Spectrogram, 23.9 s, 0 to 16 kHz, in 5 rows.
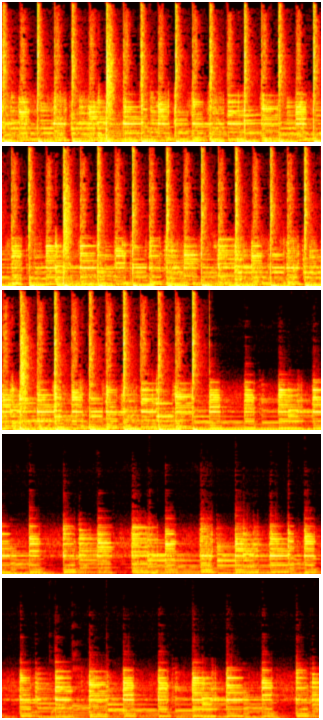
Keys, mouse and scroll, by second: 1.2 click, 1.5 scroll down 2, 1.7-2.2 middle drag, 2.2 scroll down 1, 2.4-2.7 middle drag, 2.7-3.1 scroll up 3, 3.4 shift+middle click, 4.2 click, 5.9 click, 6.2-7.4 drag, 7.4 Tab, 7.6-8.4 scroll down 1, 8.4 alt+z, 8.6 click, 9.6-9.9 scroll up 1, 9.9 scroll down 1, 10.6-11.3 scroll up 1, 11.3 ctrl+b, 13.9-14.3 scroll up 2, 14.3 middle click, 15.1 scroll up 1, 15.4 shift+middle click, 16.2-16.6 scroll up 1, 16.6-17.1 scroll down 1, 17.1-17.4 scroll up 1, 17.4 shift+middle click, 18.0 scroll down 1, 18.4-20.4 shift+middle drag, 20.4 click.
